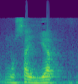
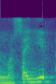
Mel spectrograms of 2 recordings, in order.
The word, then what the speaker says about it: Musayyib: Ya, kata Ani bin Musayyib, ada juga yang menjelaskan dobat pembacanya itu Musayyab. Ya, Ibn Musayyib atau Ibn Musayyab.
